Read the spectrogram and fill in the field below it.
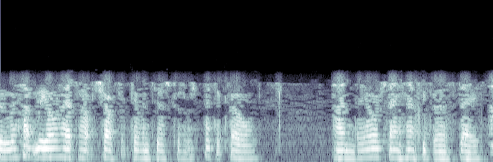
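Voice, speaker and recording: A woman with a Norfolk accent speaks fairly quickly at a very deep, low pitch in a monotone, flat delivery. Noticeable background noise runs under her voice. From Norfolk, England. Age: 80s+. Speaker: Second World War veteran. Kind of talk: interview answer.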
